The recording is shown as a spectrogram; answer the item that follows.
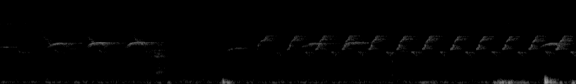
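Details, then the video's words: Birds singing all around on May 22 in Oklahoma under drifting clouds. Opening slurred whistles give way to a rapid, even series of about ten repeated chirped notes. Occasional low thumps and background rumble. "Oklahoma Skies and Bird Sounds"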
